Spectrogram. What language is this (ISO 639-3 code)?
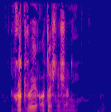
fas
